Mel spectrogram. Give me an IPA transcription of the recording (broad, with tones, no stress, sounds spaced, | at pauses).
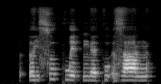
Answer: ʔ ə̤˨˩ j s u˧ k w e˨˩ t̚ ŋ ɛ̤˨˩ k ṵ˧˨ ə̯ z a̤˨˩ ŋ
